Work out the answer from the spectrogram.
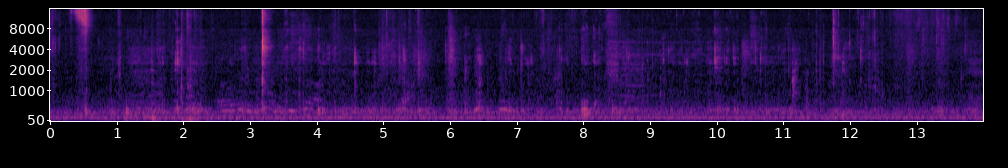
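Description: A person chewing food close to the microphone, quietly, with scattered soft wet mouth clicks.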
